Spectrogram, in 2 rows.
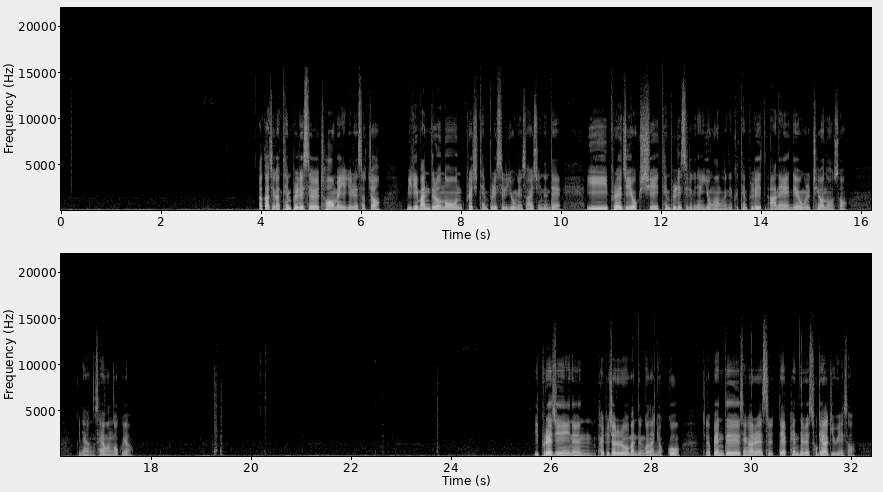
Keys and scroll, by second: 3.4 Right, 6.0 Right, 9.2 Right, 13.5 Right, 15.1 Right, 17.1 Right.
